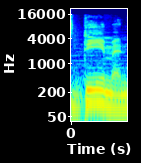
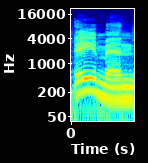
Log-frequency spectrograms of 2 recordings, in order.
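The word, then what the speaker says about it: daemon: a joke about obviously because you should pronounce it as demon technically, right? It's another way of spelling demon. but I said Damon and made a joke about Matt Damon and not dating under 25.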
